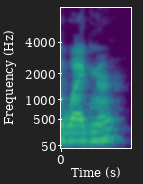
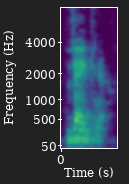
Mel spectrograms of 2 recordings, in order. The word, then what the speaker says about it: Wegener: that is Alfred Wegener I know it's pronounced with the V but it's spelled with the W if you say Wagner I won't correct you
